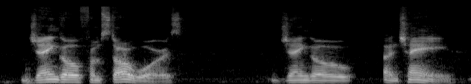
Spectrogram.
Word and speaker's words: Django: I was like, Django from Star Wars, Django Unchained. They're spelled differently, but pronounced the same.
